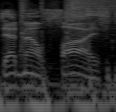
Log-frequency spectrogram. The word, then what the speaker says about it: deadmau5: is your good friend joel professionally known as deadmau5 yes that is the correct way to pronounce it tell your friends we're here to talk to you yeah you'll always be known as dead mouse game development to the match is going to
